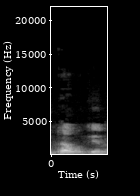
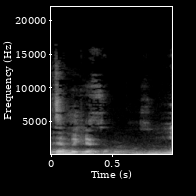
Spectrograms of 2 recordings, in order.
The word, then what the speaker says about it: pemmican: We get to take the pelican with us. Not pelican. Whatever that stuff is. Meat. – Pemmican.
